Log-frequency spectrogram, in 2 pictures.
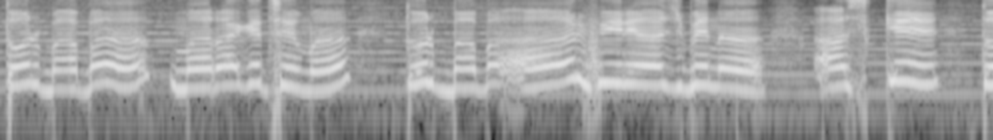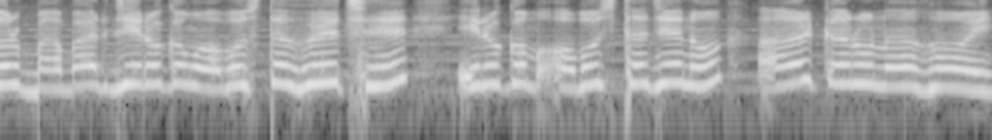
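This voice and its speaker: A woman's voice: very high-pitched, steady tone, unhurried, soft background music. A woman voicing a caring female fox mother and wife in a cartoon, tender and tearful in manner. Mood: grieving. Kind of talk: cartoon voice acting.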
